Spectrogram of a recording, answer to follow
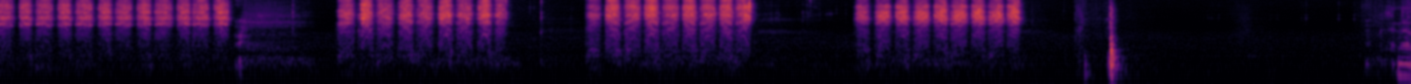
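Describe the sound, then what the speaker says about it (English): The tip of a broken kitchen knife, being reshaped into a marking knife, is sharpened on a stone in four long bursts of steady rasping strokes, with brief pauses and a couple of sharp clicks between them. "you don't really need to sharpen much more than right out on the tip of it"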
